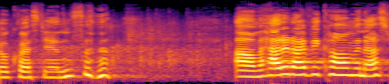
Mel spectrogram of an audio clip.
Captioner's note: applause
